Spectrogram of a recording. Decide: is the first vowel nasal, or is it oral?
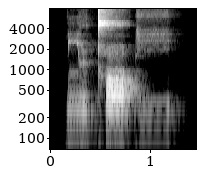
oral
